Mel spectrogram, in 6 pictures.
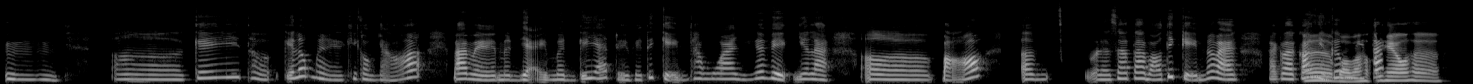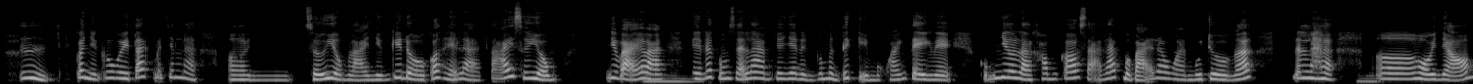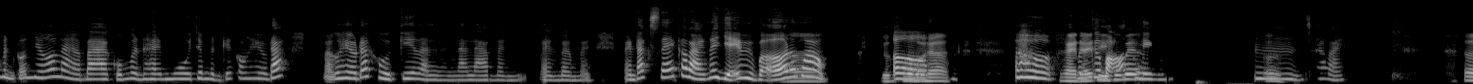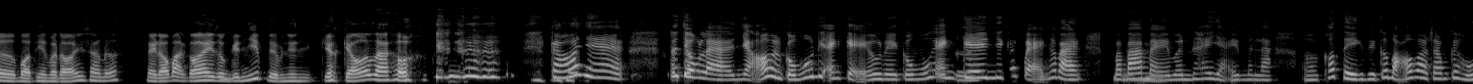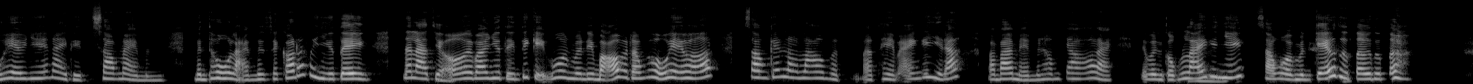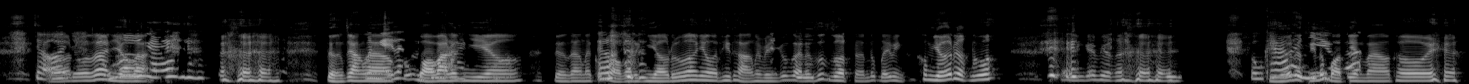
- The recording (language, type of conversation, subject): Vietnamese, podcast, Gia đình bạn thường truyền dạy những giá trị nào?
- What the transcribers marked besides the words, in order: tapping; lip smack; laughing while speaking: "Nên là"; other background noise; laughing while speaking: "rồi"; laughing while speaking: "Ờ"; laugh; chuckle; laugh; laughing while speaking: "ha!"; laughing while speaking: "ờ"; laugh; laugh; laugh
